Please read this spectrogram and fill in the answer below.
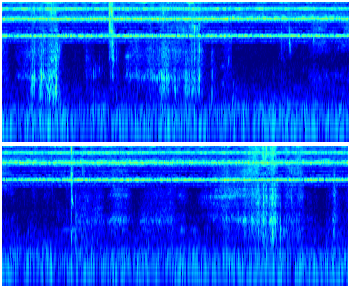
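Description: Close-up eating sounds: slurping rice porridge from a large spoon and chewing, with a few sharp clicks, the longest slurp near the end. Underneath runs a steady high-pitched chorus of night insects.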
